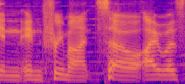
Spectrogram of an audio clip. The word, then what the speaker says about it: Fremont: There's only one E, but yeah, I assume Seattle. I've not been there. I've only been to the name. Okay, it is Fremont.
